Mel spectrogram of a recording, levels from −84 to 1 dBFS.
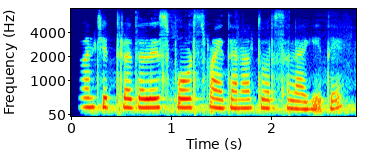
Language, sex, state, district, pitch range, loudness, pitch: Kannada, female, Karnataka, Bidar, 235-255 Hz, -14 LUFS, 245 Hz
